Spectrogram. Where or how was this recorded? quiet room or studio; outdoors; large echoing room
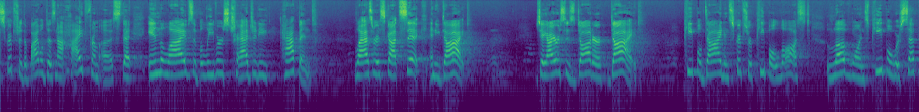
large echoing room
